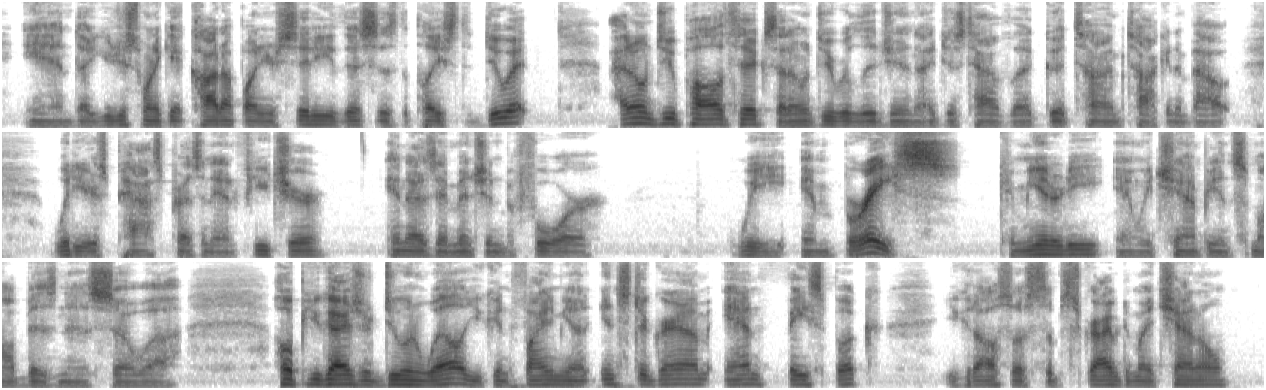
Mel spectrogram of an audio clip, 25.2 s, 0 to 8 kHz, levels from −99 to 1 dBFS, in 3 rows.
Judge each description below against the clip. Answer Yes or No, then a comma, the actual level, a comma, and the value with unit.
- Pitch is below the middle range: Yes, very low, 95 Hz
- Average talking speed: Yes, average, 180 wpm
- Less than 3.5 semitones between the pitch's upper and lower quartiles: Yes, average, 2.9 semitones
